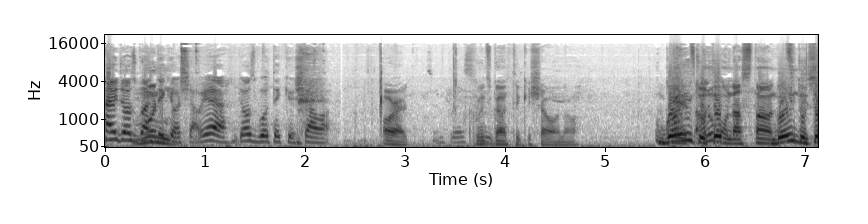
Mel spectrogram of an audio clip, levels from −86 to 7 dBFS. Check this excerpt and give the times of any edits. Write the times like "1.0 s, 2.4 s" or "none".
2.4 s, 5.5 s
